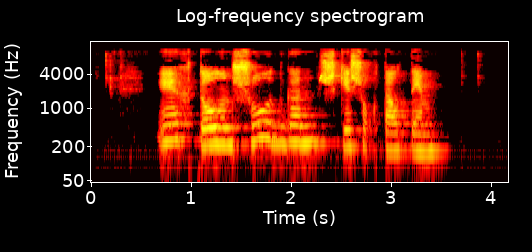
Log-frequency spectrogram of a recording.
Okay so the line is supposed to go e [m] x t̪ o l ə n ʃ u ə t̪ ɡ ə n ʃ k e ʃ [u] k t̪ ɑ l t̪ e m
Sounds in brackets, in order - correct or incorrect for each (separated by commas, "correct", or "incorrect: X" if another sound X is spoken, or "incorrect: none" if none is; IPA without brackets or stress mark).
incorrect: none, incorrect: o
